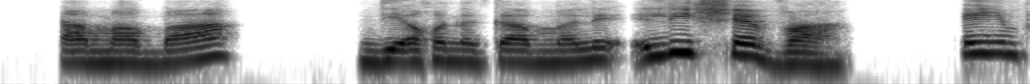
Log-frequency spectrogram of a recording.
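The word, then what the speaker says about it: Elisheva: Eliseva. Ayan yung pronunciation.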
